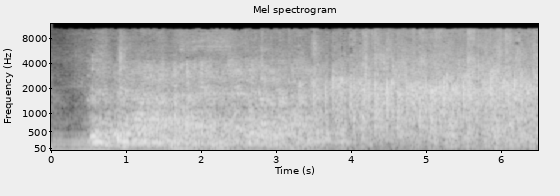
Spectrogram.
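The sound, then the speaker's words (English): A burst of audience applause for a member of the public who has just introduced himself to ask a question erupts after a brief quiet start and continues steadily and loudly, dense clapping mixed with some chuckles and murmuring from the crowd. “I've never had such applause in such an esteemed place before.”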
